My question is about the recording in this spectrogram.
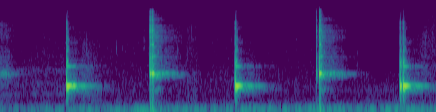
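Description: A wood-block tick-tock cue: short, evenly spaced ticks, about two and a half a second, alternating between a lower and a higher note. It marks thinking time while viewers pick their answer.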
